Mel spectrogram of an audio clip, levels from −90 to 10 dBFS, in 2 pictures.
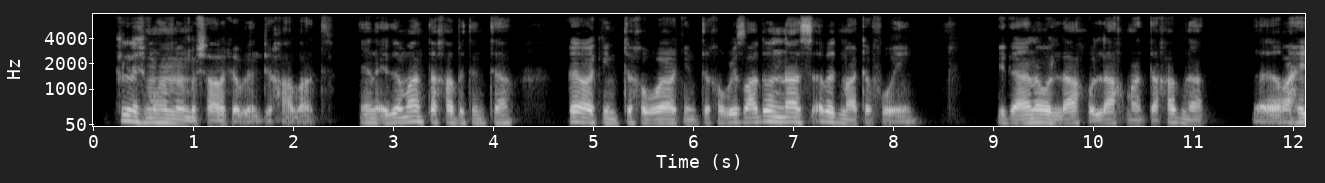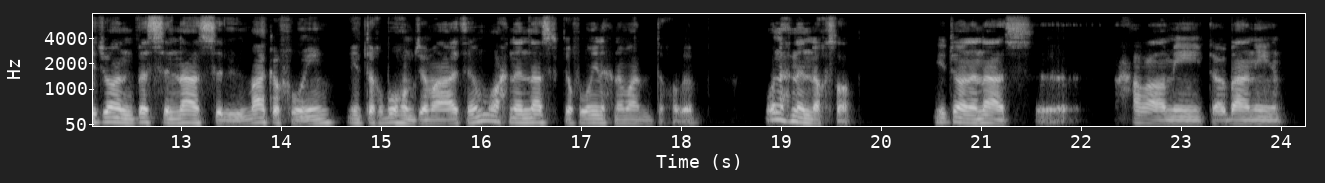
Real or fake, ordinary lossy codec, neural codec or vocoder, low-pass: real; none; none; 7.2 kHz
